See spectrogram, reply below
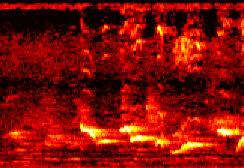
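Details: Caged sooty-headed bulbul, long kept beside an oriental magpie-robin, singing copied magpie-robin phrases; a fast run of high, sliding whistled notes with quick pitch jumps.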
